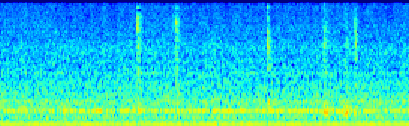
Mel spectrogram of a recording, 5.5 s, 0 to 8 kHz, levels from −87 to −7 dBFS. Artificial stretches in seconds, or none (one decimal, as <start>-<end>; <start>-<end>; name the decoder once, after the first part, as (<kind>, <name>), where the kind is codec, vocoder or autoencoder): none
